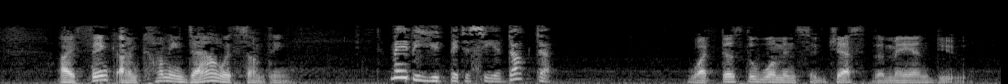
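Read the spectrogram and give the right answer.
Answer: See a doctor.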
